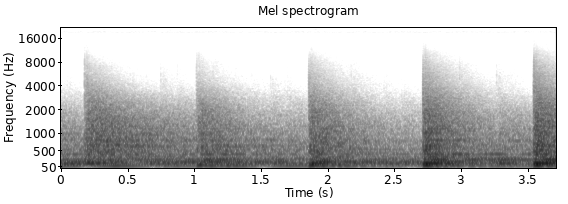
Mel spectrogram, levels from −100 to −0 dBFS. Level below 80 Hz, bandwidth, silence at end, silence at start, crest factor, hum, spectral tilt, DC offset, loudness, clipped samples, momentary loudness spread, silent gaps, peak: -46 dBFS; 5.2 kHz; 0 s; 0 s; 20 dB; none; -10 dB/octave; under 0.1%; -26 LUFS; under 0.1%; 10 LU; none; -4 dBFS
